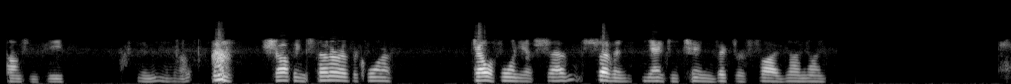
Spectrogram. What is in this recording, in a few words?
police, scanner audio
